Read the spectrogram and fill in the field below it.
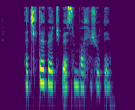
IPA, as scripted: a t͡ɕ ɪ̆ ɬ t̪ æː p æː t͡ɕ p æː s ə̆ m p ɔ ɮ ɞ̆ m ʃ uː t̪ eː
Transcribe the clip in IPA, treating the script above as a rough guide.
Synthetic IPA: a t͡ɕ ɪ̆ ɬ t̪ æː p æː t͡ɕ p æː s ə̆ m p ɔ ɮ ɞ̆ m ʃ uː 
